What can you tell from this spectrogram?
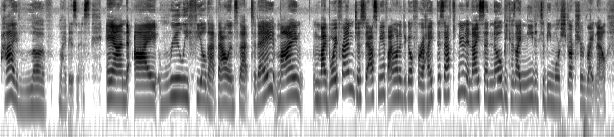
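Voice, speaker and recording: A woman with a fairly high pitch, a bright, sharp, animated and upbeat tone, ordinary pitch variation, big swings in loudness and a moderate pace. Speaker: podcast host and business growth coach. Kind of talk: casual podcast monologue. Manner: animated, upbeat; conversational.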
